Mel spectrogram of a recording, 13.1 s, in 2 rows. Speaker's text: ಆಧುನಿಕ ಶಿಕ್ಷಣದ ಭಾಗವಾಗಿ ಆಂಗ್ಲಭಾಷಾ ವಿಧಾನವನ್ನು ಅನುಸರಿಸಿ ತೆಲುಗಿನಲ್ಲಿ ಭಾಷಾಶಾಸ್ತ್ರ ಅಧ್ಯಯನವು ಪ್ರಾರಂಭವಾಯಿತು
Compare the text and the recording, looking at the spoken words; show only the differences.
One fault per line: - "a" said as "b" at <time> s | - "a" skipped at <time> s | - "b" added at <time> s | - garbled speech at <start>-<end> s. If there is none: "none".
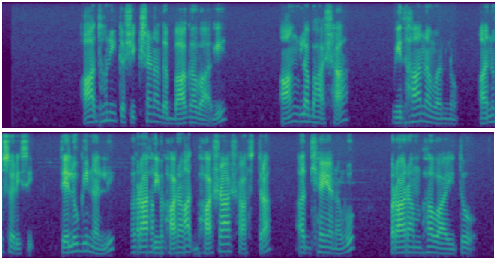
- garbled speech at 8.3-9.1 s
